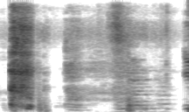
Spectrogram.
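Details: One loud, harsh cough burst, then softer breathy sounds and murmured voice: a child coughing while playing with a toy doctor set with a younger sibling.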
